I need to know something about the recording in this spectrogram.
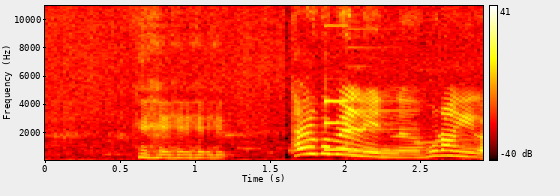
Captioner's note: laughing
